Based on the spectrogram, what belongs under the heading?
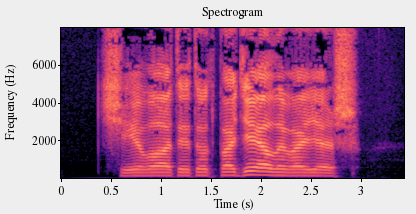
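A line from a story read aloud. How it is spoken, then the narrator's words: Growling. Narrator (Russian): зарычал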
